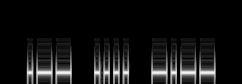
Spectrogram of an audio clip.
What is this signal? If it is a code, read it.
Morse code, heard as a keyed tone, about 25 wpm, spaced as for 20 wpm, 550 Hz. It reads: WHY
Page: News Headlines in Morse Code at 20 WPM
